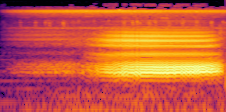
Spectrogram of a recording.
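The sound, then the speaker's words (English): A river frog gives one long, deep, rasping call that swells steadily louder over a few seconds. It carries on alone, rough and snore-like, with no voices. “This is the river frog.”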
